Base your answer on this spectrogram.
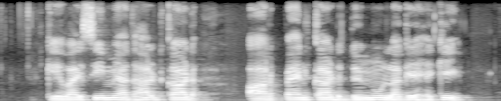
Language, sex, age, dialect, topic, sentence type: Magahi, male, 18-24, Northeastern/Surjapuri, banking, question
